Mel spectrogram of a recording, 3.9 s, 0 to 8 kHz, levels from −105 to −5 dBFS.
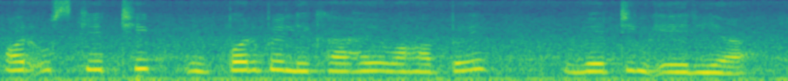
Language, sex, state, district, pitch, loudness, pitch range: Hindi, female, West Bengal, Alipurduar, 265 Hz, -16 LUFS, 250-290 Hz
